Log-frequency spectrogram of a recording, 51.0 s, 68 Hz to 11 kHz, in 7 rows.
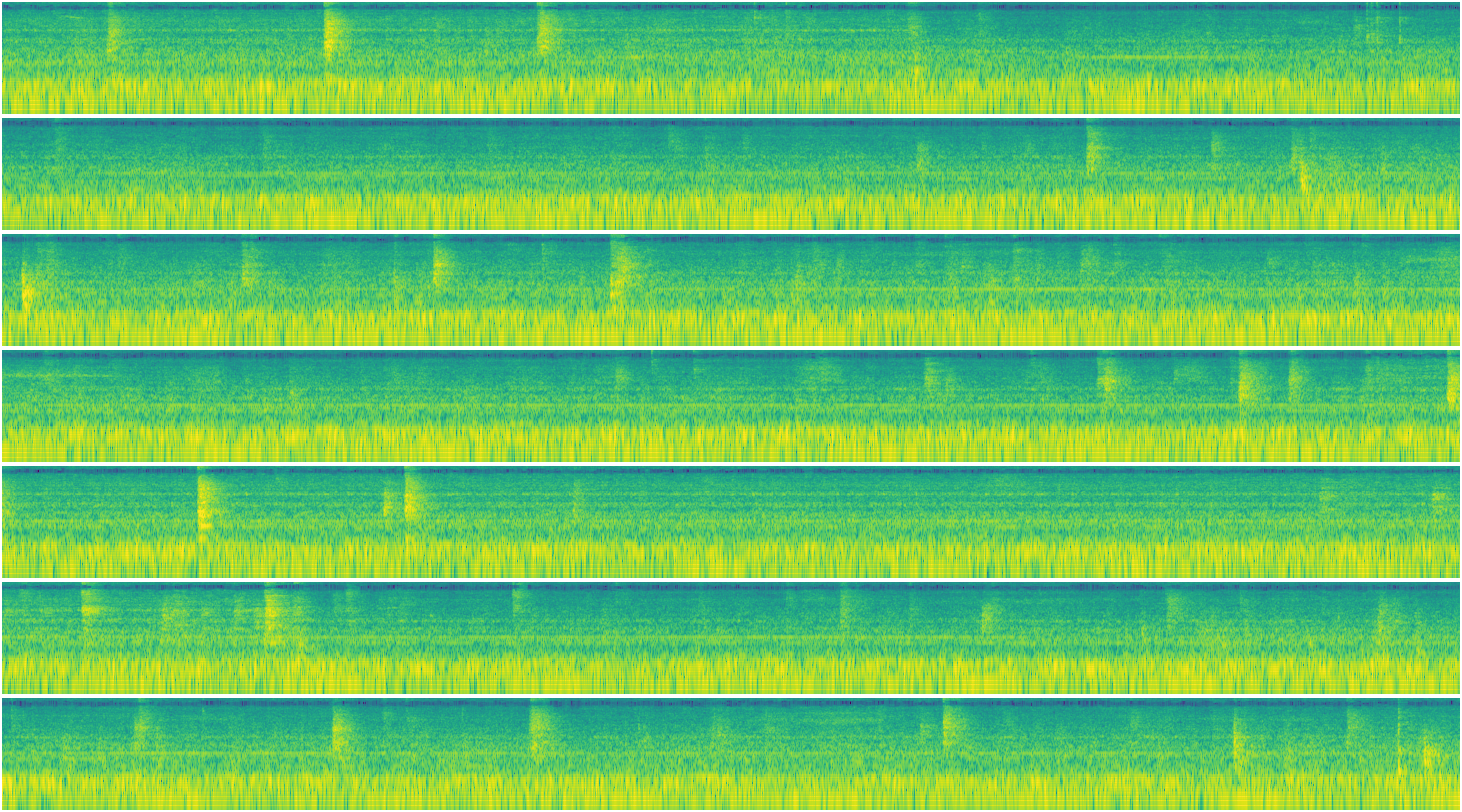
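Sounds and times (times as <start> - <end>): washing machine humming: 0.0 - 51.0.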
